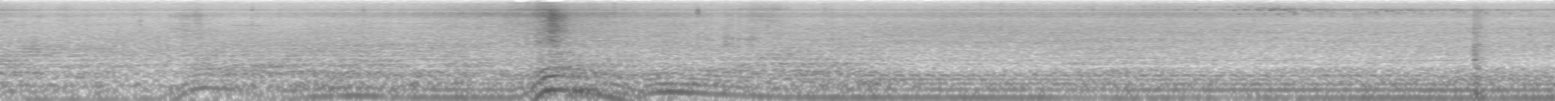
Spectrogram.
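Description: Car engine running with a steady low drone, with a brief louder swell about five and a half seconds in and a single sharp tick near the end.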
